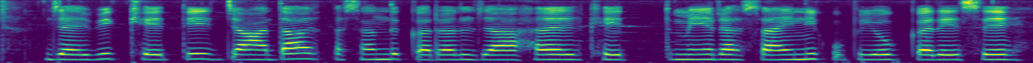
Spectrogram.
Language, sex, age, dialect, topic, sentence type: Magahi, male, 18-24, Central/Standard, agriculture, statement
